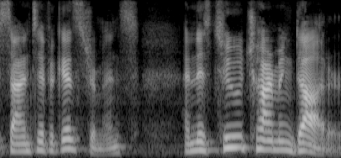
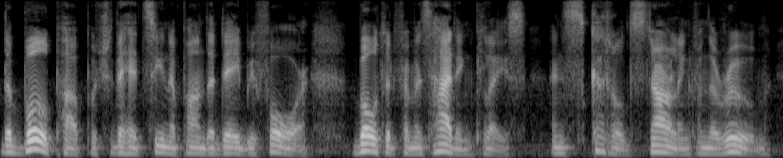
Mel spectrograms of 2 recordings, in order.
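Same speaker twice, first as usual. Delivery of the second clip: ordinary delivery, nothing marked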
